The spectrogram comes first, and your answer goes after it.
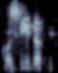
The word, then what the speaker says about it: cozido: a fish dish or cozido it even has like the French accent in Benin but practice pronounced cosido which is a stew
